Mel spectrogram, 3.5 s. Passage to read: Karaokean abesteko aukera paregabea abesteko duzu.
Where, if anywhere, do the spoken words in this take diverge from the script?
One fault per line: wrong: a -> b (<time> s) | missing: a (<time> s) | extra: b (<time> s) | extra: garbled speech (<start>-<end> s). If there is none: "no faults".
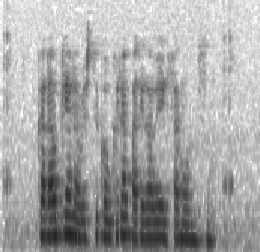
wrong: abesteko -> izango (2.3 s)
